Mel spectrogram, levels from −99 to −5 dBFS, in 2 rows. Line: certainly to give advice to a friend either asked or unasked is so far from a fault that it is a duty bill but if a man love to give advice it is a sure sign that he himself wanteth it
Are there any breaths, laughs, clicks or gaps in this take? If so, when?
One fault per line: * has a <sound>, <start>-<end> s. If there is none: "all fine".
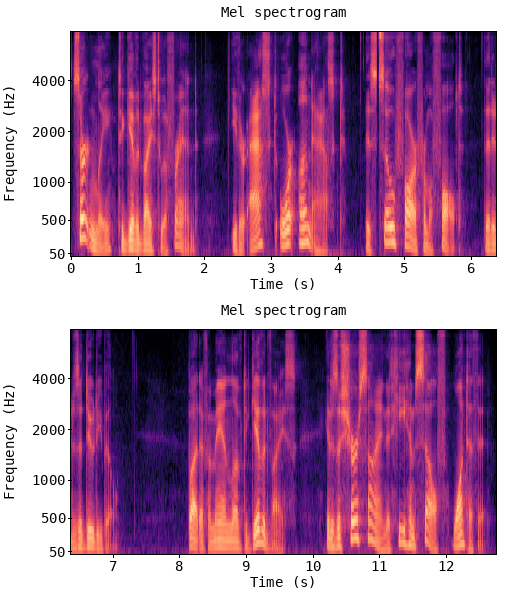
* has a dropout, 4.6-4.6 s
